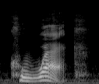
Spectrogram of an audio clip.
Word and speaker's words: quack: We also are introduced to the QU spelling form that has the sound of KW, as in the word quack, quack, Q-U-A-C-K.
